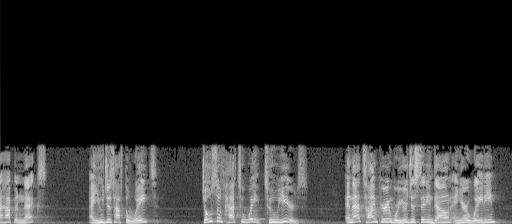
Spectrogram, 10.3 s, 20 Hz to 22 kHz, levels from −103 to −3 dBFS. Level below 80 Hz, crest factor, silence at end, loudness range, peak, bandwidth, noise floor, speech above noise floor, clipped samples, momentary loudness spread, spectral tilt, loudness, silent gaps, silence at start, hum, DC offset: -64 dBFS; 20 dB; 0.3 s; 4 LU; 0 dBFS; 8 kHz; -60 dBFS; 41 dB; under 0.1%; 9 LU; -2 dB/octave; -19 LUFS; none; 0 s; none; under 0.1%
